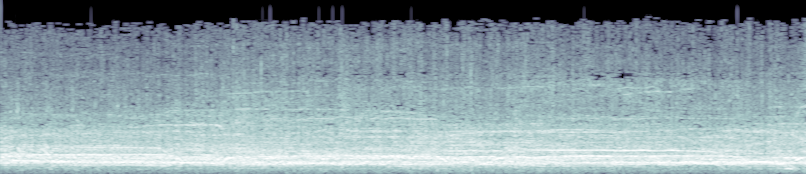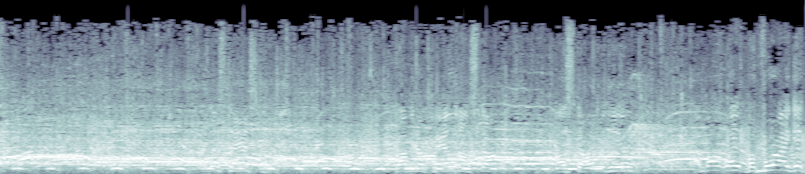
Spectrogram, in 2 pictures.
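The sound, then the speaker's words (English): A large crowd cheers and applauds continuously, a loud, dense roar of clapping and shouting voices that holds steady for the whole stretch without easing off. “I want to ask this last question for both of them, and I want your reaction in the crowd.”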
